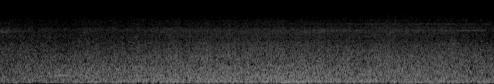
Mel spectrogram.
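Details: Steady roar of wind and surf-like rushing noise fills the recording throughout, with no animal voice heard.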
